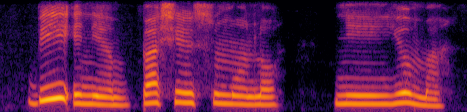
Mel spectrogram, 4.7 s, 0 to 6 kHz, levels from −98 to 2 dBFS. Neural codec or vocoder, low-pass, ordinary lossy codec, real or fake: none; 5.4 kHz; Opus, 16 kbps; real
